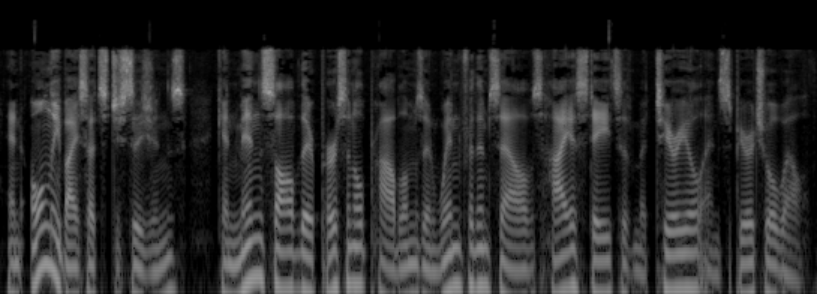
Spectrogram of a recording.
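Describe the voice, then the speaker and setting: Low-voiced man narrating an audiobook. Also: warm tone, no echo.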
